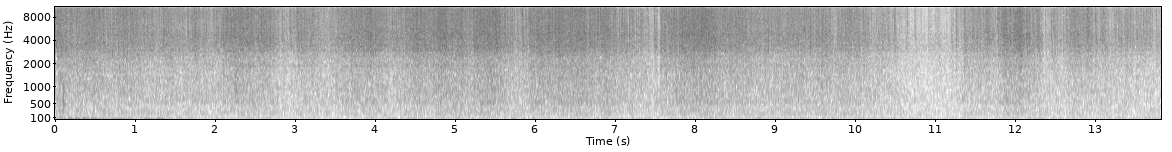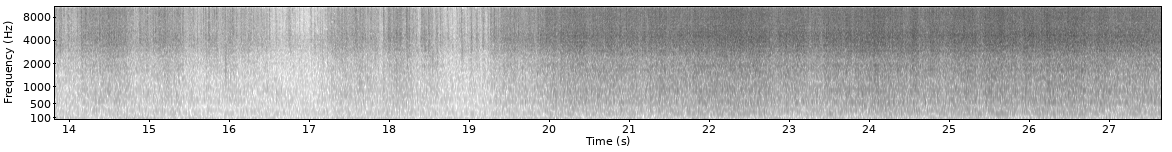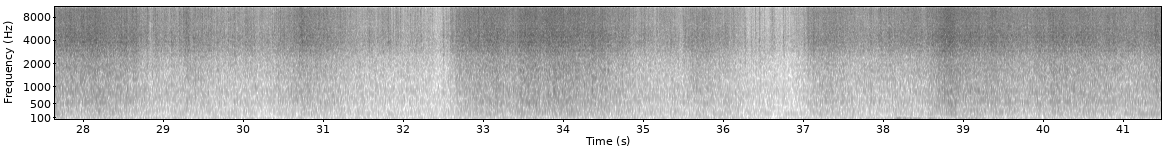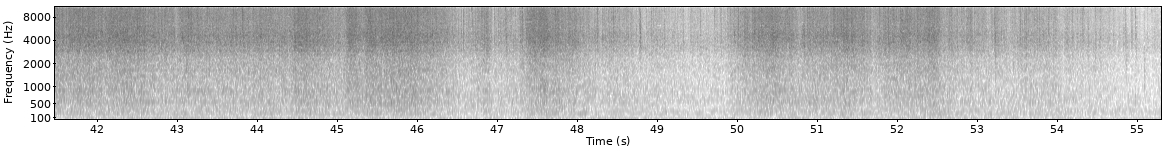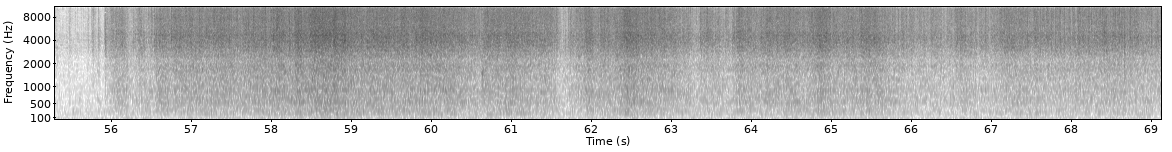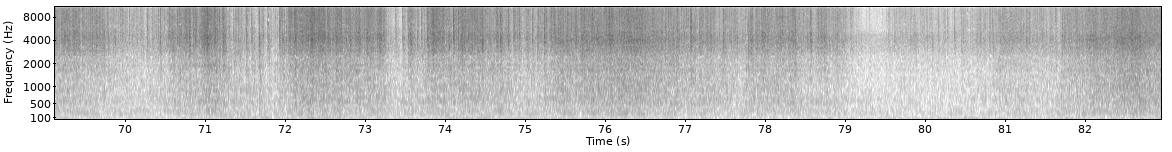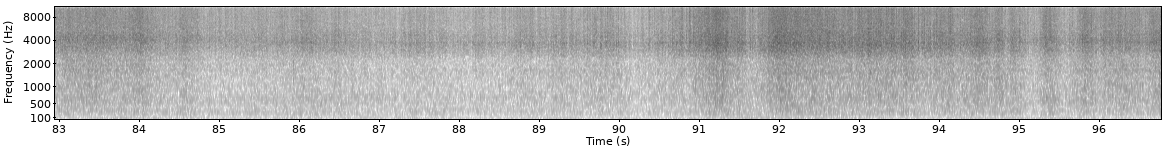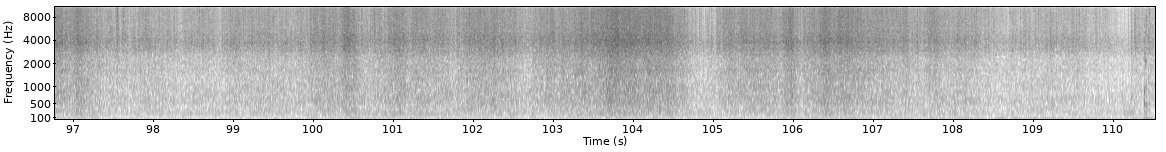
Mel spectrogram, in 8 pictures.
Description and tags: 111229-000 hail storm on window pane
Heavy rain shower with hail during a winter thunderstorm hitting against our window pane. Zoom H4n
field-recording, hail, thunderstorm, wind, window-pane, winter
